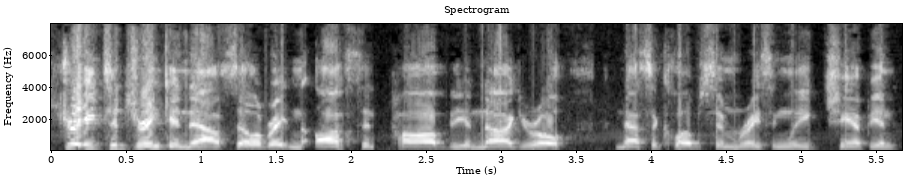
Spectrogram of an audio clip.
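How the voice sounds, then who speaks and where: A man's voice: mid-range voice, steady tone, brisk, poor audio. A man co-commentating on a sim racing broadcast with casual banter.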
